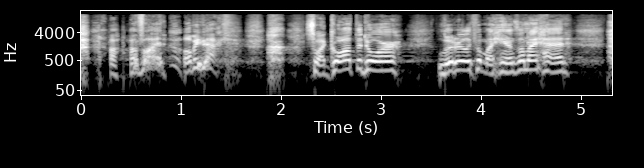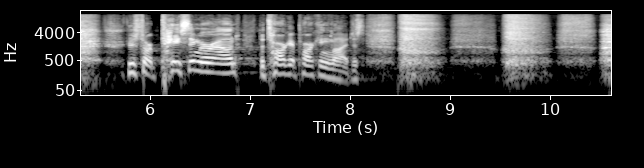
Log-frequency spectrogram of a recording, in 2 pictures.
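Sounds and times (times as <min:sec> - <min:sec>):
speech: 0:00.3 - 0:08.7
person panting and catching breath: 0:00.9 - 0:02.3, 0:04.8 - 0:05.8, 0:08.1 - 0:10.6.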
